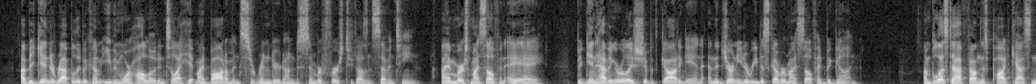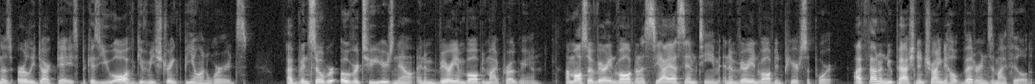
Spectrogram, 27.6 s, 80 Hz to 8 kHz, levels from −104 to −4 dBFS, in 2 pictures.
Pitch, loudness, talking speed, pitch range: 115 Hz, -22 LUFS, 220 wpm, 110-130 Hz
